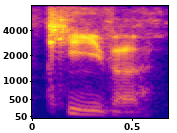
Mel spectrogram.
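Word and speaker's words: Caoimhe: her housemate's name is spelled C A O I M H E and somehow that's Kea and then N I M H E is so I looked at that is that Irish?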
